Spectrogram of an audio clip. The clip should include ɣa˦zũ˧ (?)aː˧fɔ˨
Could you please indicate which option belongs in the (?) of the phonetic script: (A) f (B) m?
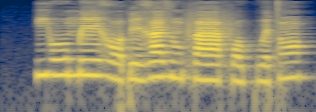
A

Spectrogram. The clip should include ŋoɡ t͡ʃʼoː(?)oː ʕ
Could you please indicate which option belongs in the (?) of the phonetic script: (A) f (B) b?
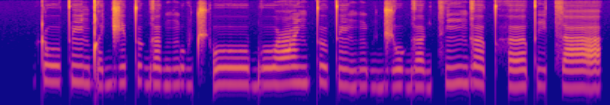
B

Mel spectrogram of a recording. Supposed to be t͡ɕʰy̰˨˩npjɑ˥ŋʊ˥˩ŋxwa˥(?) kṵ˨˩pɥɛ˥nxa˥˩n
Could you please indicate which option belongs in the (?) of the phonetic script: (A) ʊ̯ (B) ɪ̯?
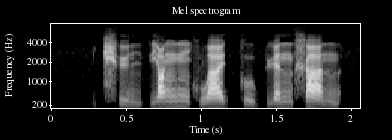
B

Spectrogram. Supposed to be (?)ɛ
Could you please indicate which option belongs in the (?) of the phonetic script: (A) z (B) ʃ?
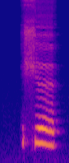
B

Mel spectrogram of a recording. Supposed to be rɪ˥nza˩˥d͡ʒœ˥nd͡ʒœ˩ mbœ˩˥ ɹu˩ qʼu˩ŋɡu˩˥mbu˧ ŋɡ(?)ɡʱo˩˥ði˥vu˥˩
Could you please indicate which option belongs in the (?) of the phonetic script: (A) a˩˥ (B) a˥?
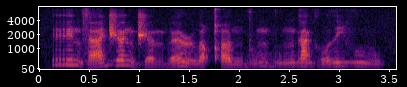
B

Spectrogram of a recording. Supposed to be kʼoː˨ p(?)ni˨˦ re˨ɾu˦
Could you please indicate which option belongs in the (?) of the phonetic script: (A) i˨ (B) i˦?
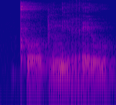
A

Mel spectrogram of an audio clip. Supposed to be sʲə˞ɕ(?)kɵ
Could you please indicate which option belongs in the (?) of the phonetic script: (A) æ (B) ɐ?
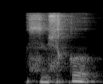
B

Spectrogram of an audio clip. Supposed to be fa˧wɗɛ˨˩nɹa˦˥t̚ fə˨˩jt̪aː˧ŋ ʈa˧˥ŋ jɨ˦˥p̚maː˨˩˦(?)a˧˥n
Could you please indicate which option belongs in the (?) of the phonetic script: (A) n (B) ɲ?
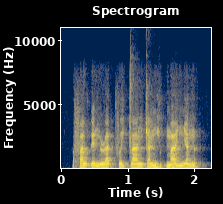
B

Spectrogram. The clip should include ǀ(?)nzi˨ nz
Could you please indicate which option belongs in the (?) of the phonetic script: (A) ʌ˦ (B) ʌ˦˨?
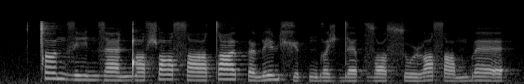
A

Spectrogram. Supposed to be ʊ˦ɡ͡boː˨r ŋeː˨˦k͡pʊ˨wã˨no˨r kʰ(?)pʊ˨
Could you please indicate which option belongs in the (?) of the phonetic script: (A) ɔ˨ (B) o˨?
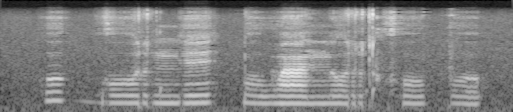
B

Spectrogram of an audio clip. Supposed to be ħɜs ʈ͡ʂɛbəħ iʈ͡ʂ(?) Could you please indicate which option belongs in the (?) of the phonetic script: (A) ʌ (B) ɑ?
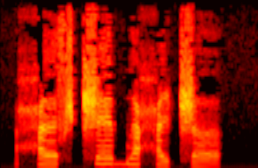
A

